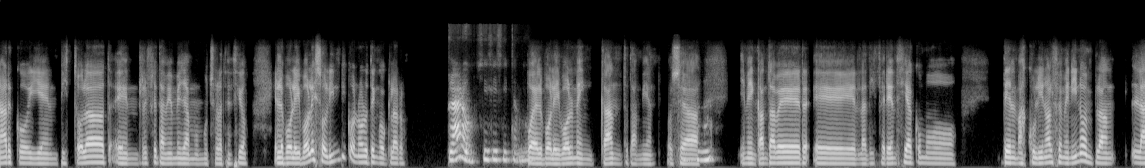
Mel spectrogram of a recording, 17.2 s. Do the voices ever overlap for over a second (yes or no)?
no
